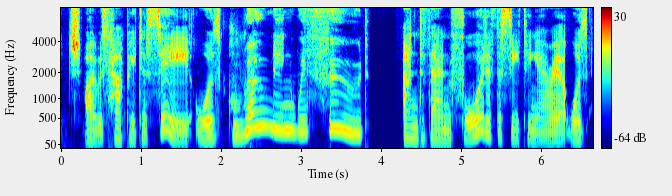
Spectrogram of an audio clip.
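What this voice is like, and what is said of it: Usual voice. Nothing is said of it.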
